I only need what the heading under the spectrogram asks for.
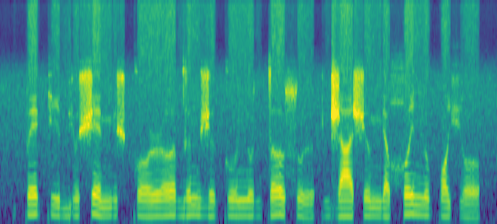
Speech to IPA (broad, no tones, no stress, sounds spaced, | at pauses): p e k i bʲ u ʃ e mʲ u ʃ k o ɹ ɤ d ɯ n ʒ ɯ k u n u d t ɤ sʷ ɯ | d͡ʒ a ʃ ɯ mʲ a χʷ i n u p ɔ ç o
